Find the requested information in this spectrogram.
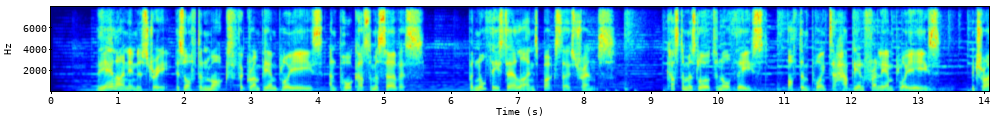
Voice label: explainer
